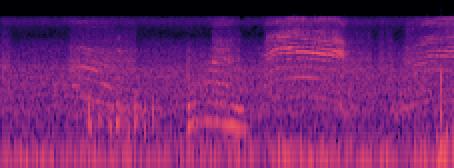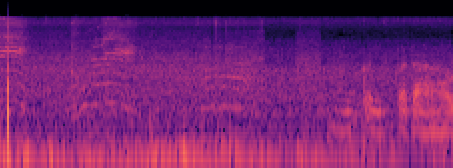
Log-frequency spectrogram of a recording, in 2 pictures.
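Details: Newly adopted kitten born without legs mewing repeatedly, high bright calls with rising and falling arcs, mixed with a woman talking softly and faint background music.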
